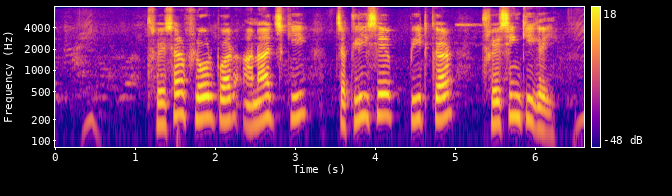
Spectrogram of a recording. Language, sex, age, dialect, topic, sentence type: Hindi, male, 31-35, Awadhi Bundeli, agriculture, statement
